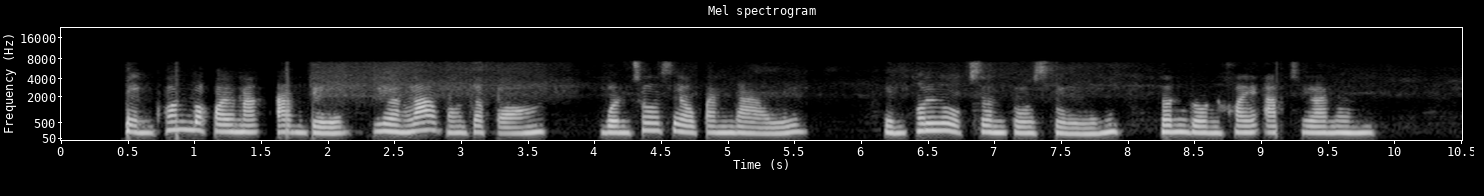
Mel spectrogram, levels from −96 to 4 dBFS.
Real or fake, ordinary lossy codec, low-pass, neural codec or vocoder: fake; AAC, 48 kbps; 7.2 kHz; codec, 16 kHz, 6 kbps, DAC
